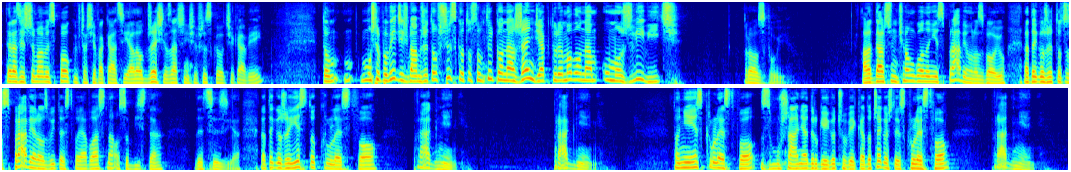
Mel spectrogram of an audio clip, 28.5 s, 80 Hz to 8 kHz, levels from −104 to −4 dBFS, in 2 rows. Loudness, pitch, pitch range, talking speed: -36 LUFS, 155 Hz, 135-190 Hz, 150 wpm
